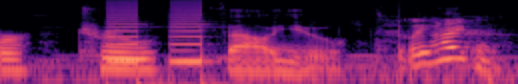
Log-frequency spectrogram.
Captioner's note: buzzer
